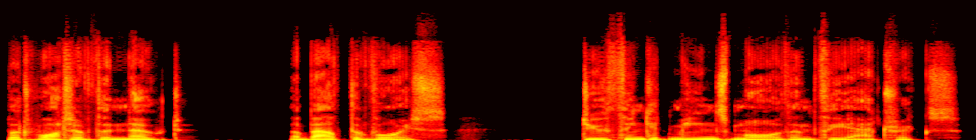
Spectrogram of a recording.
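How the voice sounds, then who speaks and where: A man playing an eager, low-voiced police sergeant. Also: expressive, normal speed, darkish tone, breathy edge, no room sound, clean studio sound, heavily acted. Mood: timid, questioning.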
